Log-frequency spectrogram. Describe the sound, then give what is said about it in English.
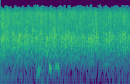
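A comedy show audience applauds as comedian Shane Moss is welcomed to the stage, with steady, dense clapping throughout and a few short vocal whoops rising above it early on. “We give it up, everybody, for Shane Moss is here.”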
